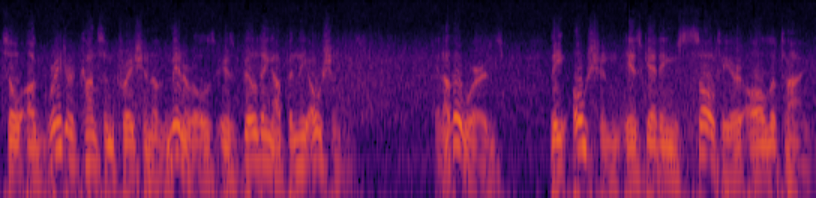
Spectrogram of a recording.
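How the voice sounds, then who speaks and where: A man reading scripted 1970s documentary narration in a measured, instructive way, on an old film soundtrack. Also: fairly low pitch, big pitch swings, lo-fi sound, a little hiss or hum.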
